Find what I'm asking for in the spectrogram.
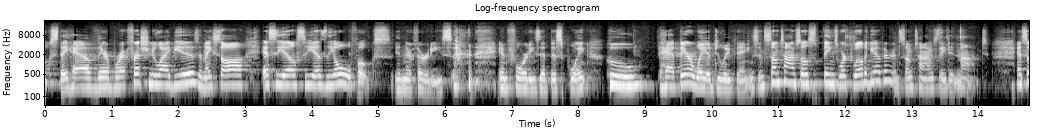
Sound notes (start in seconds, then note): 6.1 chuckles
